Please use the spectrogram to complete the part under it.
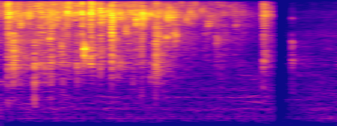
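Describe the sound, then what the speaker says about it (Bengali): Bay leaves and whole garam masala crackle and sizzle in hot oil and ghee, a bright close frying hiss with small pops that cuts out for a moment near the end. "এবার দেখো তেলের মধ্যে তেজপাতা দেখো দিয়ে দিচ্ছি, গোটা গরম মশলা দেখো দিয়ে দিচ্ছি"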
